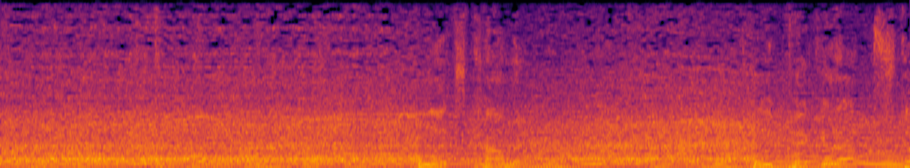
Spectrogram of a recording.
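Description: Background music with a steady, repeating bass line, with a man's voice talking indistinctly underneath in the second half.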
